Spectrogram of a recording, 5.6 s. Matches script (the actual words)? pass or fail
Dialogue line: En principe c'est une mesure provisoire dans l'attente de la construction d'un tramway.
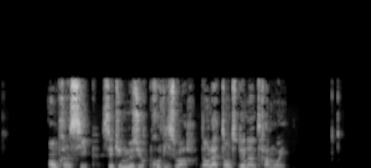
fail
